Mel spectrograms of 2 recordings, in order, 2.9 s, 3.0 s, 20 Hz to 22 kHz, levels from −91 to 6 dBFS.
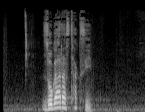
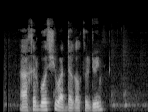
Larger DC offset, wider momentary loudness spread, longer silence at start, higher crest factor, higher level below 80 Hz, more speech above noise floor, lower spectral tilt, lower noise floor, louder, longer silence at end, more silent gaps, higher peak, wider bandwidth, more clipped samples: neither; first, 21 LU vs 6 LU; about the same, 0.5 s vs 0.4 s; about the same, 20 dB vs 18 dB; first, -52 dBFS vs -58 dBFS; first, 34 dB vs 26 dB; about the same, -6 dB/octave vs -5 dB/octave; about the same, -50 dBFS vs -48 dBFS; first, -18 LUFS vs -23 LUFS; first, 1.05 s vs 0.45 s; neither; first, -2 dBFS vs -6 dBFS; first, 15.5 kHz vs 11 kHz; neither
